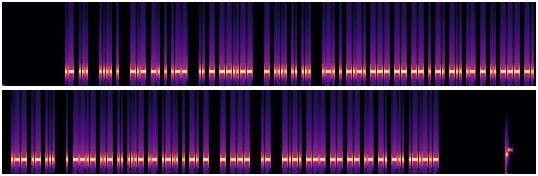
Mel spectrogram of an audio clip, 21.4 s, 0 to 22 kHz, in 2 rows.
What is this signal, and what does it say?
Morse code, heard as a keyed tone, about 36 wpm, 700 Hz. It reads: AS HE KNEW IT, THIS RECOMMENDATION WAS EQUIVALENT TO A COMMAND.
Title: Sentences from Top 1600 Words 35wpm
